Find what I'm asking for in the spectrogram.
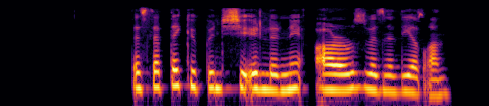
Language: Uyghur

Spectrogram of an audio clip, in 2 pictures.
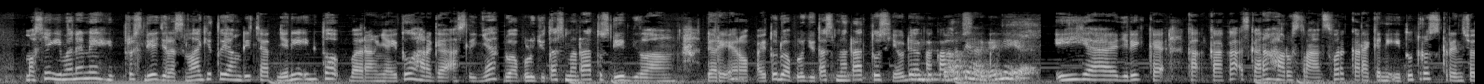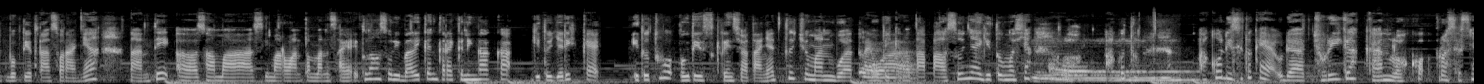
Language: Indonesian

